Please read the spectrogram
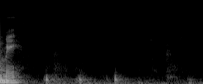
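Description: Marker pen writing on a whiteboard: a few faint, short strokes and taps as an arrow and a word are written.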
